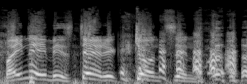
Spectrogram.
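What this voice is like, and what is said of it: Put-on Jamaican accent. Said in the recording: “Derek's Jamaican food ... My throat gets sore when I do that voice ... do a Jamaican guy”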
